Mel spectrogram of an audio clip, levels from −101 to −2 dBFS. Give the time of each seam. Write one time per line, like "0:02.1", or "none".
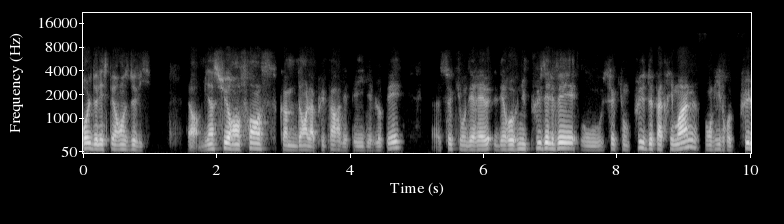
none

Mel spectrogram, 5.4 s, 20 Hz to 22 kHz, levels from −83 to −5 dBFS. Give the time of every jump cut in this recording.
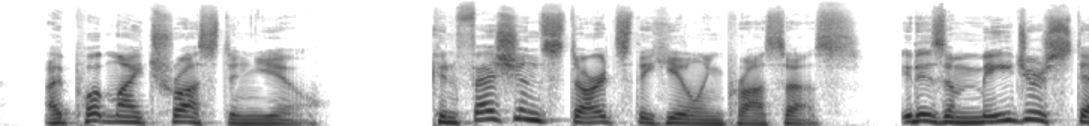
0:04.4

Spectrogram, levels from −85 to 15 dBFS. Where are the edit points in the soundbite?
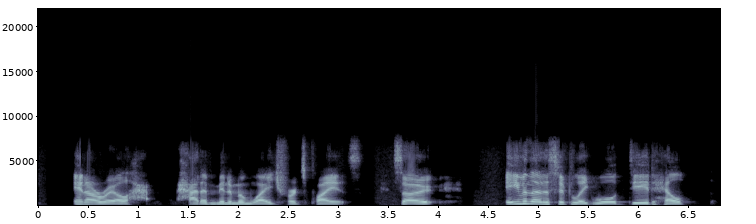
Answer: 0:03.4

